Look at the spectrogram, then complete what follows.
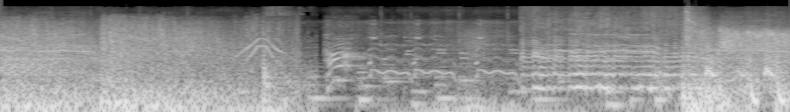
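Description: Cartoon sound effects: a noisy crash as a tree is knocked down, then the buzzing of a swarm of bees, with short rising-and-falling pitch glides in the middle and a louder burst of noise near the end.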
